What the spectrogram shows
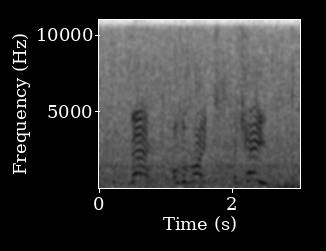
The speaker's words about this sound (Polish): Jest jaskinia. Musimy się schować w jaskini przed deszczem.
